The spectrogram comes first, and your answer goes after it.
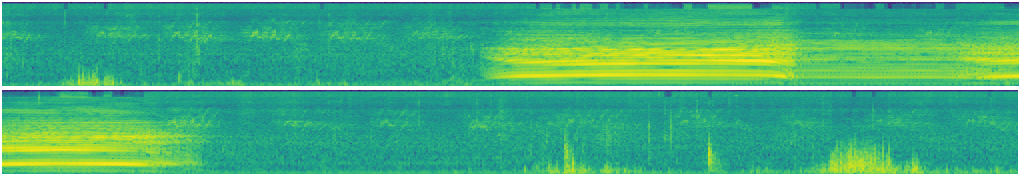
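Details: Young Simmental cattle lowing twice in close succession, each moo about one and a half seconds long with a full harmonic tone. Low dull thumps and shuffling sounds follow afterwards.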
